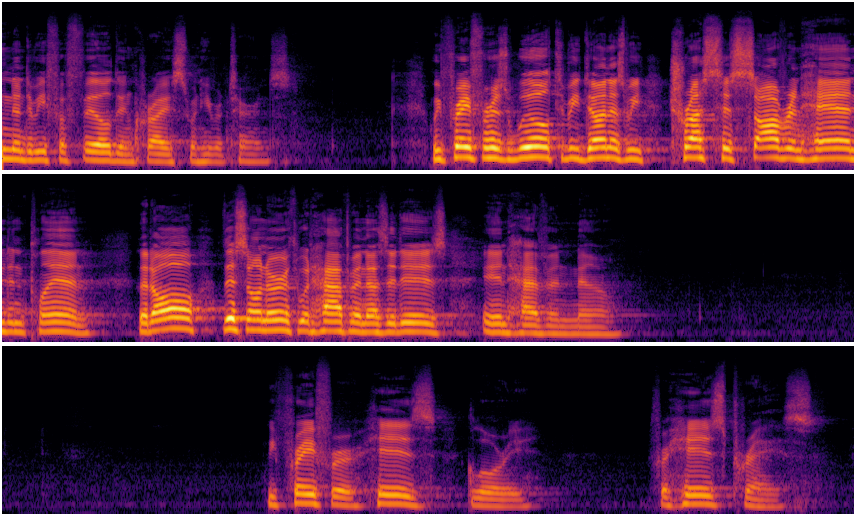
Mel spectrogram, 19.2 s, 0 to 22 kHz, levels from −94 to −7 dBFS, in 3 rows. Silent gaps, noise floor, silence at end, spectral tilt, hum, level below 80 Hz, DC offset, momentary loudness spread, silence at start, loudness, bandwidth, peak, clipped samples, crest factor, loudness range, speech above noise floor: none; -74 dBFS; 0.35 s; -5.5 dB/octave; none; -72 dBFS; under 0.1%; 20 LU; 0 s; -22 LUFS; 13 kHz; -4 dBFS; under 0.1%; 20 dB; 13 LU; 51 dB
